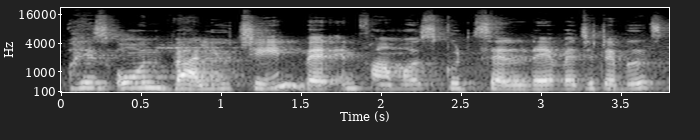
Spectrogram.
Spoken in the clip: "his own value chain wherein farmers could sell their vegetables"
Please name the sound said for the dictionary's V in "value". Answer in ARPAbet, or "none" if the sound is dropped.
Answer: V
